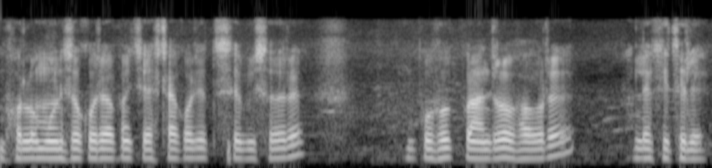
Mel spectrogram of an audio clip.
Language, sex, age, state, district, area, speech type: Odia, male, 30-45, Odisha, Subarnapur, urban, spontaneous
